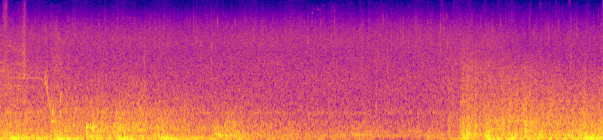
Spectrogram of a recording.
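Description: Heavy rain pours steadily.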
